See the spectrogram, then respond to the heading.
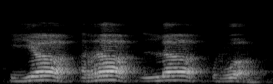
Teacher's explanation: केशव दामले यांनी म्हटलेलं आहे इशत म्हणजे थोडं आणि विवृत्त म्हणजे हे वर्ण उच्चारत असताना मुख विवर थोडसं उघड असतं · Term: इशत विवृत्त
